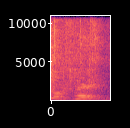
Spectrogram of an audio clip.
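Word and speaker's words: Lough Neagh: And you have these fantastic sites, like Loch Ney. I'm not sure if I pronounced that right.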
